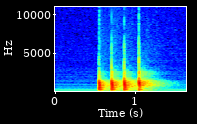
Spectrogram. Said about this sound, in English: At 12:30, you'll get a knock at your door. It will be God.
